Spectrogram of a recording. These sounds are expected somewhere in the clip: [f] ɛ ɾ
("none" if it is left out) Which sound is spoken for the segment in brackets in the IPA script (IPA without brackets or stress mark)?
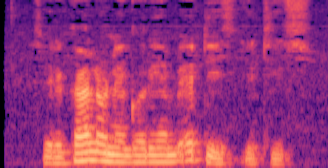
s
